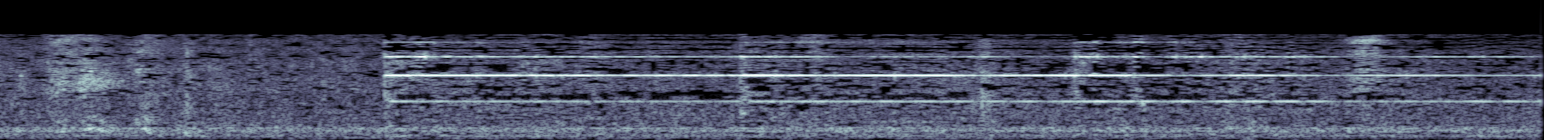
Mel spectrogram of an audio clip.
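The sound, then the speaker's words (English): A meditation bell is struck three times to begin with homage to the Buddha; its bright, steady ringing tone hangs on and layers with further soft strikes over a quiet hum. Nobody speaks. “Okay, so we'll just begin with uh, three bells and uh, homage to the Buddha.”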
